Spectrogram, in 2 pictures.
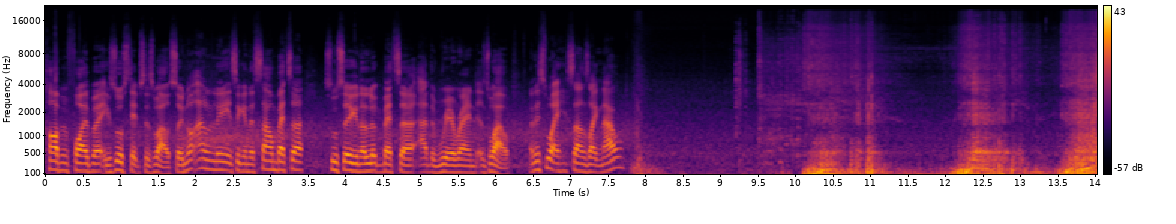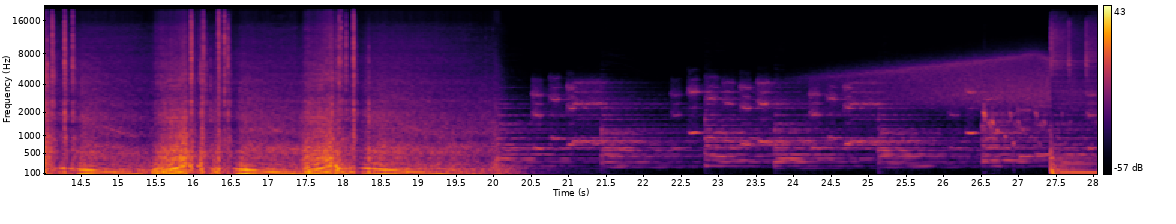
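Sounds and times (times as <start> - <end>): car engine revving: 7.8 - 20.2.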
